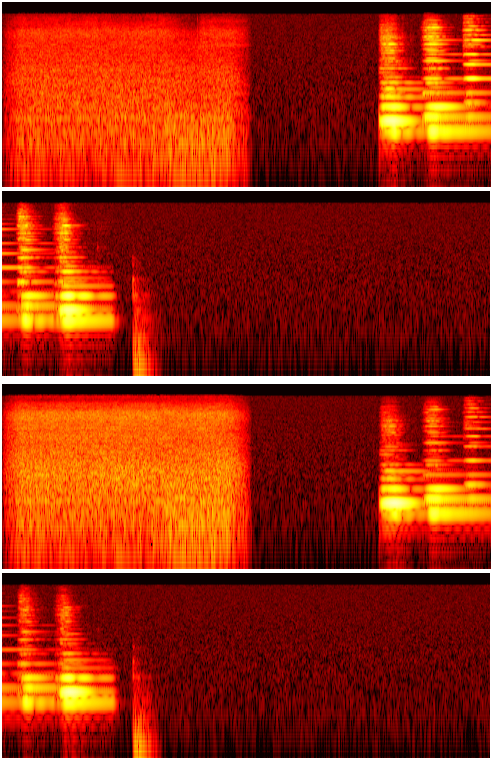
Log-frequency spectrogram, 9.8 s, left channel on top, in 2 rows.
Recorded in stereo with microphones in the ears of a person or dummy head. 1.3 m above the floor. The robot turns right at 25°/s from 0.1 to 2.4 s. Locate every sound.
3.8 s a violin: 65° left (ahead or behind), 0.8 m
6.2 s a thud: 40° left (ahead or behind), 2 m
